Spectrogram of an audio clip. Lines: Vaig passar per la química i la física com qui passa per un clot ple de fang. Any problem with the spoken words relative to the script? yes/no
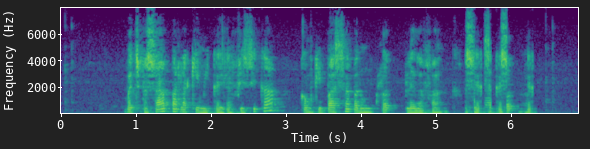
yes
